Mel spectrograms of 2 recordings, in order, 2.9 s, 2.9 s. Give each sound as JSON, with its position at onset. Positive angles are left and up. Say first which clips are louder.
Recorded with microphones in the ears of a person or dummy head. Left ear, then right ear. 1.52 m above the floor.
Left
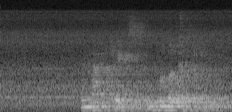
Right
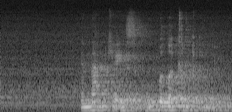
{"t": 1.0, "sound": "a man speaking", "louder": "right 1 dB", "side_deg": -80, "distance_m": 1.7}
